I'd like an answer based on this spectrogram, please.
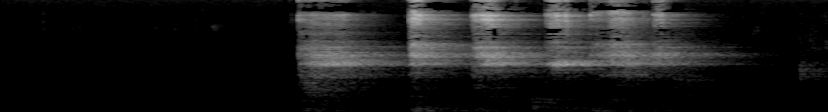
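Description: Close-miked chewing of a mouthful of food: five or six wet, crunchy chews that begin about two seconds in and fade out before the end.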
